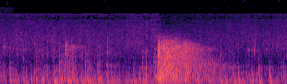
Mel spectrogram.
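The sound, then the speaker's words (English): A single loud gunshot cracks out partway through, its echo trailing off over a steady, rumbling background of low clatter and commotion, as Jeff's gang fires after men riding away from a house. No one speaks. “Jeff's gang fires after them.”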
